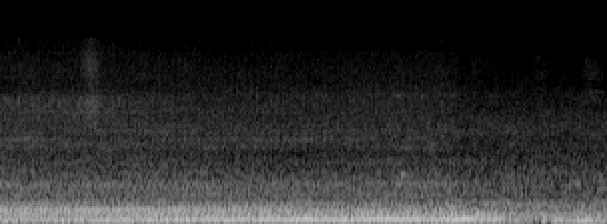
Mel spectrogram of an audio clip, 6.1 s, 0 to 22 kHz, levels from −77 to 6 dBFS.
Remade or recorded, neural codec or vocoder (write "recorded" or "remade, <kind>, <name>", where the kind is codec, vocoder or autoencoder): remade, vocoder, Vocos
